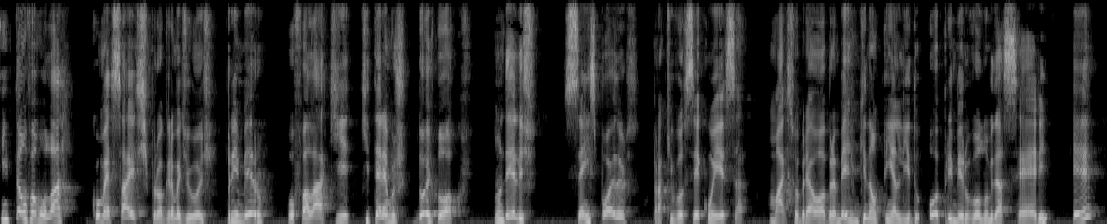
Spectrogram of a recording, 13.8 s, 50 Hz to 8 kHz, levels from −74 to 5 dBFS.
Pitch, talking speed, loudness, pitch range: 210 Hz, 170 wpm, -22 LUFS, 175-260 Hz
